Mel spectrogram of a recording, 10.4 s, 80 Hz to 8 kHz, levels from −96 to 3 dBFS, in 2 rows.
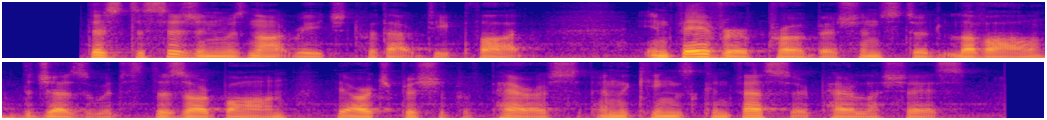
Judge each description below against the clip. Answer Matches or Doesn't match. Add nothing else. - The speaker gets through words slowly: Doesn't match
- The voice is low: Matches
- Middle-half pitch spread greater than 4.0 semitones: Doesn't match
